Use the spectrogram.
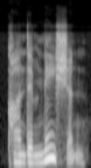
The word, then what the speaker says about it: condemnation: Condemnation. Another shun. The syllable before is stressed.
